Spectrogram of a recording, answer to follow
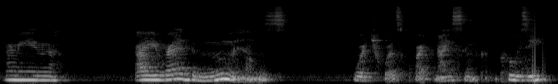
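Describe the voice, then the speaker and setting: A woman's voice: mid-range voice, fairly even intonation, takes it slowly, creaky, dark tone. Hesitant woman musing in an echoey room. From France. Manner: hesitant, thinking aloud with many fillers. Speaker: streamer. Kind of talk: casual live-stream chat.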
